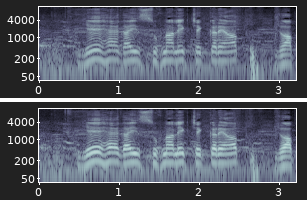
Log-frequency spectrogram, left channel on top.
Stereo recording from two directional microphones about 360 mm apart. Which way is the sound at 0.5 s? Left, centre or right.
Centre.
